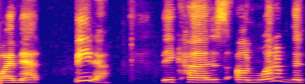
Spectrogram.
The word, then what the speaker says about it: Veta: The way I met Veta, do you say her name Veta or Veda? Vita. Vita. Veta.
